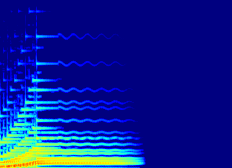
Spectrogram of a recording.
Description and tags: Success jingle for video games.
SPOTTED IN:
finish, game, video-game, end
